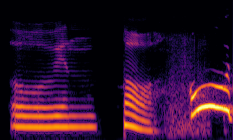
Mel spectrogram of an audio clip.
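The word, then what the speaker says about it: 윈터: Winter gitu kan, jadi Winto gitu.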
